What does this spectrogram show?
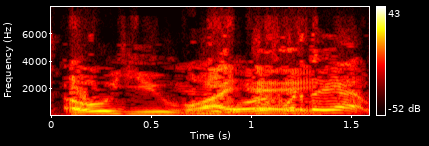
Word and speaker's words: Ouya: It's pronounced fail. I don't know. It's Ouya.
